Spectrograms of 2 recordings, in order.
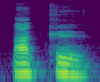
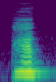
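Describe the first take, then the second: First: The final consonant is released with an extra vowel. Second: The final consonant is clipped short and unreleased. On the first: The speaker calls it wrong. "No puedes pronunciar como 박" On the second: The speaker calls it right. "Hay que ser corto"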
